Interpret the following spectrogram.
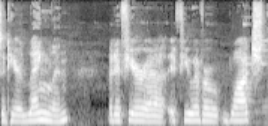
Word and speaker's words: Lenglen: And this one of the tennis great Suzanne, we pronounce it here Lenglen, but if you ever watch the French Open,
